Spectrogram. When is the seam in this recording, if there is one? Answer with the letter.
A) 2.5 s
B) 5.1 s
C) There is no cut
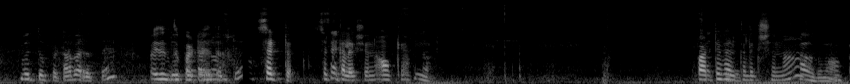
A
